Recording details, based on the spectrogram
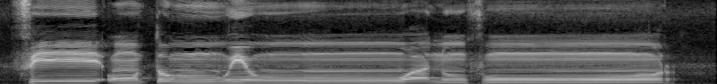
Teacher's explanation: suara tanwinnya hilang karena dia melebur. Ada penekanan pada huruf wa-nya.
